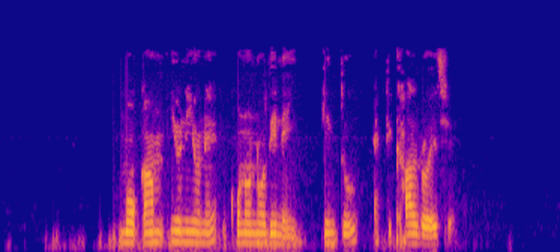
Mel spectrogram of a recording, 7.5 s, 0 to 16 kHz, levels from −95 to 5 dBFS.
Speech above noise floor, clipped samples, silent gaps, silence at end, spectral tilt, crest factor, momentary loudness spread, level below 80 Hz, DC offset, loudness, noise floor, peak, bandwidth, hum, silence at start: 70 dB; under 0.1%; none; 1.45 s; -7.5 dB/octave; 20 dB; 15 LU; -54 dBFS; under 0.1%; -19 LUFS; -88 dBFS; -2 dBFS; 7.6 kHz; none; 1.5 s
